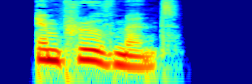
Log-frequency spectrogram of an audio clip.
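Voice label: "improvement", American English, female; everyone-can-use-english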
